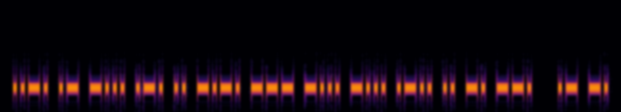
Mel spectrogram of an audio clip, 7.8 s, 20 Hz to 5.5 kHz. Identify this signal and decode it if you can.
Morse code, heard as a keyed tone, about 25 wpm, 600 Hz. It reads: FABRICOBBLING AN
